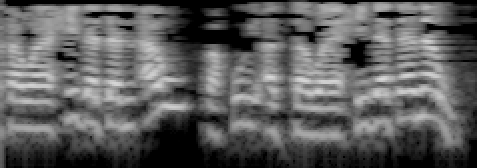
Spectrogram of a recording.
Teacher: نقلنا حركة الهمزة للتنوين · Term: النقل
